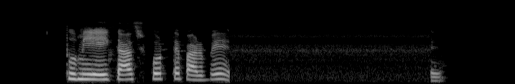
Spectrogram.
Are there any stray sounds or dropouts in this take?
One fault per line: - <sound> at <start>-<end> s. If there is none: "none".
none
